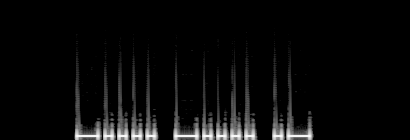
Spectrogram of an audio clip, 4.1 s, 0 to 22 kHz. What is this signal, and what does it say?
Morse code, heard as a keyed tone, about 17 wpm, 700 Hz. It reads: 66A
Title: All Cut Numbers - 3-Digit 17wpm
